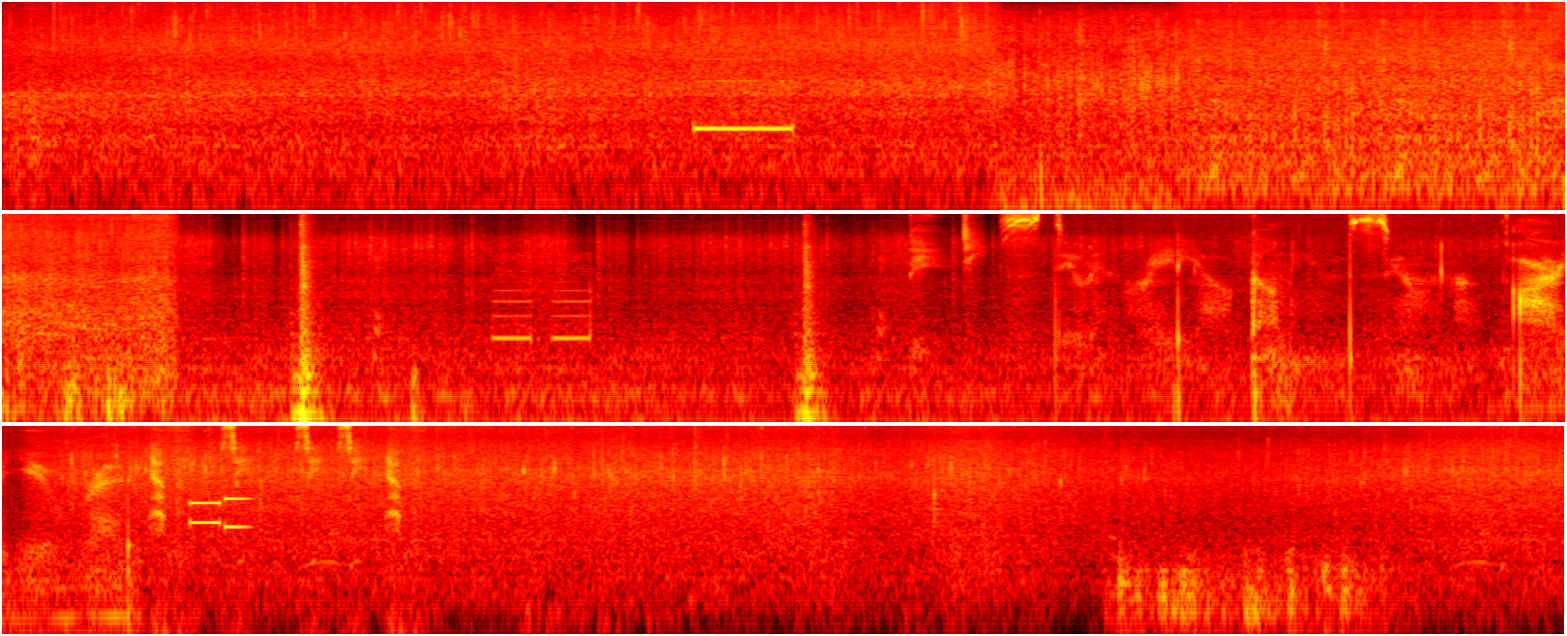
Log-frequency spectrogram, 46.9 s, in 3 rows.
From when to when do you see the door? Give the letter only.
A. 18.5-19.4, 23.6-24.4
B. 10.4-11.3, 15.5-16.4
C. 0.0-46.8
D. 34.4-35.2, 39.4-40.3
A.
